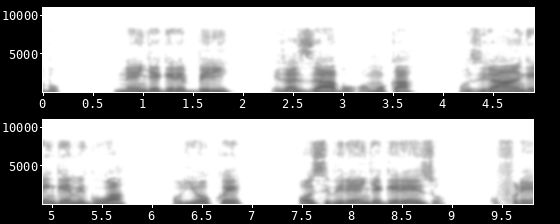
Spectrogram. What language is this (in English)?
Ganda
